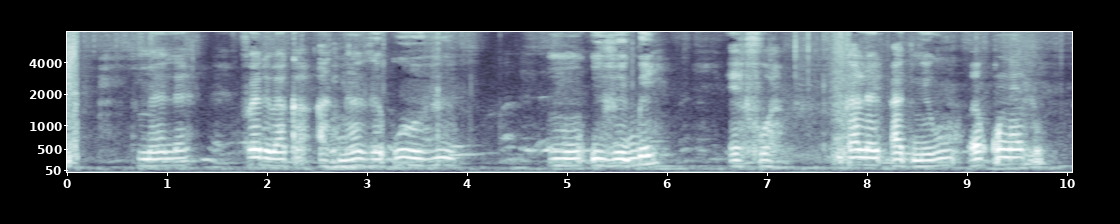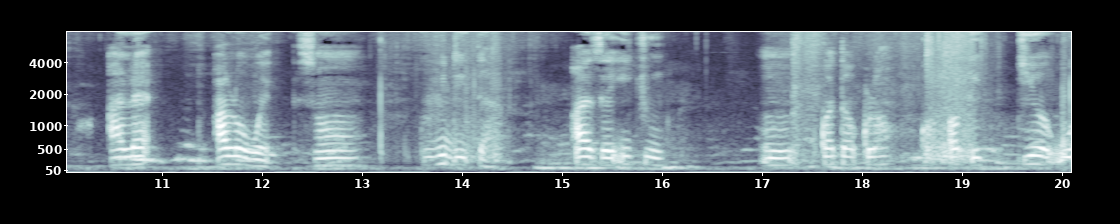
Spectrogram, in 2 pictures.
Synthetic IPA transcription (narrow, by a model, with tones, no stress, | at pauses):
mɛ̃˨lɛ˦ | fɛ˦ɖe˨ba˨ka˦a˨d̪n˨a˨˦zɛ˨wo˦o˨vi˦o˨ | mũ˨i˨ve˨ɡ͡be˦ | ɛ˨fo˨a˨ka˦le˦a˨d̪ne˨wu˦e˨ku˦nɛ̃˦lo̰˦ | a˨lɛ˦a̰˦lo˦wɛ˨sɔ̃˦ | ku˦vi˦ɖe˨t̪a˨ | a̰˦zɛ˨ʔḭ˦t͡ʃu˦ | mũ˨kɔ˦t̪ɔ˦klɔ˦kɔ˦ɔ˦ke˨d͡ʒi˦ɔ˦wʔo˦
